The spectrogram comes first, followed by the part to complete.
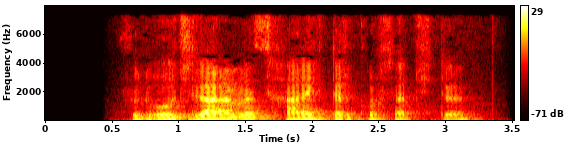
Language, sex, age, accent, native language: Uzbek, male, 18-24, Farg'ona, Uzbek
